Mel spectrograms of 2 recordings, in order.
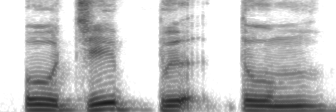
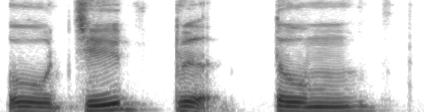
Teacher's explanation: ba sukun ini bacaan qalqalah dibaca memantul ya. Ditampakkan pantulannya.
